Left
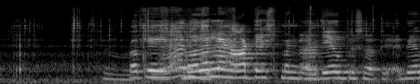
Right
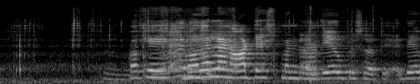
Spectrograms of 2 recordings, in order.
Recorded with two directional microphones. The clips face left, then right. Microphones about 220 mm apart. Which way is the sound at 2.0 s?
15° left (ahead or behind).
